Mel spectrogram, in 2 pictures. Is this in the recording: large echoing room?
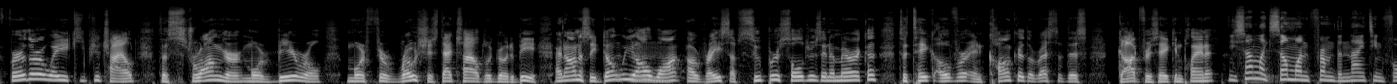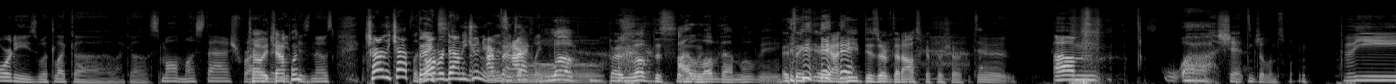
no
